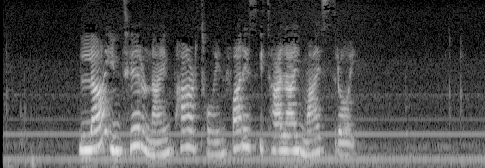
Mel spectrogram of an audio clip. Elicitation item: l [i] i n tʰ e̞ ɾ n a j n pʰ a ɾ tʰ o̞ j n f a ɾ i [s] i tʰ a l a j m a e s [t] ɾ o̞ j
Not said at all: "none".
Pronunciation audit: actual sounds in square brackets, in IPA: a, s, t

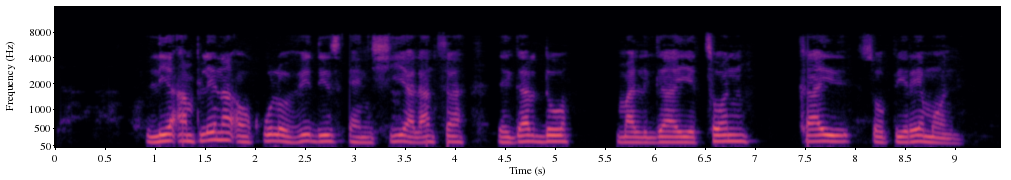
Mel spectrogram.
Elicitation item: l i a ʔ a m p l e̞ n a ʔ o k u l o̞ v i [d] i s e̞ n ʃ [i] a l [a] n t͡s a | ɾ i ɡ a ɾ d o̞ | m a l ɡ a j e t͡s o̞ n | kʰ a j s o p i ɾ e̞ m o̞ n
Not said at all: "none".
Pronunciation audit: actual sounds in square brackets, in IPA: d, i, a

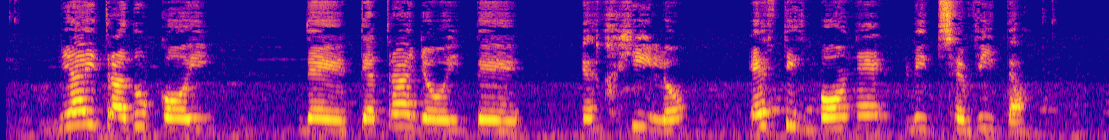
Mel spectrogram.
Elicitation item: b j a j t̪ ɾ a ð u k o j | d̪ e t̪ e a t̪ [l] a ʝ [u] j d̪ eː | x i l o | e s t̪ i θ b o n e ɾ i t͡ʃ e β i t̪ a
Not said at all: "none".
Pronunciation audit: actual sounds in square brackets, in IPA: ɾ, o

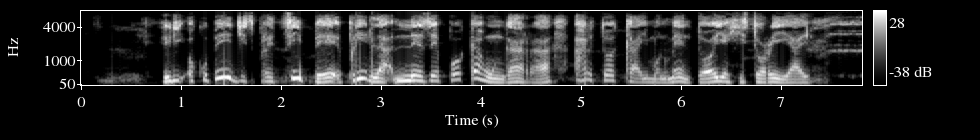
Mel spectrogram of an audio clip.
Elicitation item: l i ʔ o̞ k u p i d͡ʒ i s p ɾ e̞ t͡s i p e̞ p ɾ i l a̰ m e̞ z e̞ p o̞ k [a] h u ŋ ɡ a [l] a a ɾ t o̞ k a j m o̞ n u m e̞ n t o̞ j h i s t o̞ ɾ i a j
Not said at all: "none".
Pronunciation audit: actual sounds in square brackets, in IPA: a, ɾ

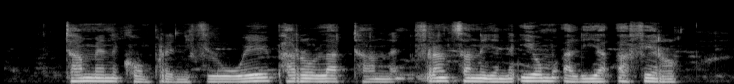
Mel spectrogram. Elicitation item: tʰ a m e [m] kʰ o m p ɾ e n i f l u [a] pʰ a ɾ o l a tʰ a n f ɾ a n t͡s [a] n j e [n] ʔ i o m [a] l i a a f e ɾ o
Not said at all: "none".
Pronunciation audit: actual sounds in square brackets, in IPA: n, e, a, n, a

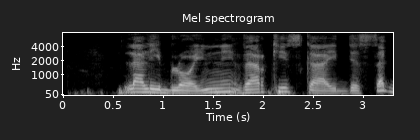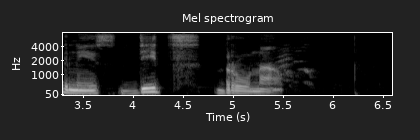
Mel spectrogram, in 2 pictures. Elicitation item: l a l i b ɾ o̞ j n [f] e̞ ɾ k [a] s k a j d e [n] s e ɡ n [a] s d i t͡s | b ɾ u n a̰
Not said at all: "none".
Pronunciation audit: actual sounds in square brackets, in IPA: v, i, none, i

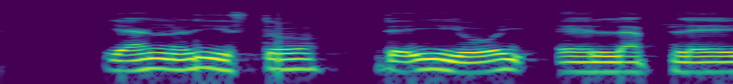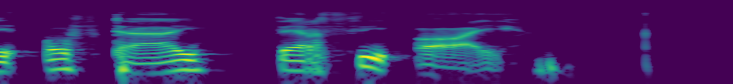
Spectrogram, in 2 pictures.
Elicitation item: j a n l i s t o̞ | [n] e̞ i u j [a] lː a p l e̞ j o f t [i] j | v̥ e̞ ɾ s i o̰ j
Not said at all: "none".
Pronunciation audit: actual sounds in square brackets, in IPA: d, e, a

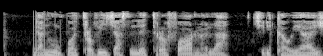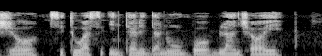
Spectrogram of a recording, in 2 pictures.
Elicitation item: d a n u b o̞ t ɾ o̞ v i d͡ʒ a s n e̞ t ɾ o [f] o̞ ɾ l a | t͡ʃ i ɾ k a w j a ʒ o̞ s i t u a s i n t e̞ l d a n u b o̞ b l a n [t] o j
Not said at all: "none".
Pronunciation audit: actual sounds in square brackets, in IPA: f, t͡ʃ

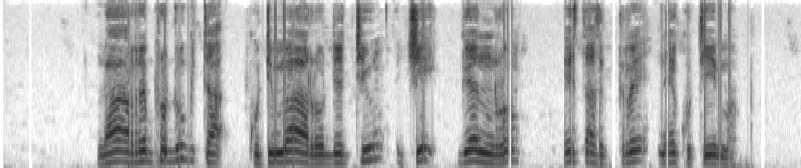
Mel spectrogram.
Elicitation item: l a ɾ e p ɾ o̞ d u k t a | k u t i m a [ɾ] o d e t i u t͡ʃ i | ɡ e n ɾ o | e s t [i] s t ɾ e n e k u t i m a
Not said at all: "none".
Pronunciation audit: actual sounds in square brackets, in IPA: ɾ, a

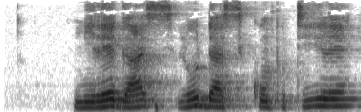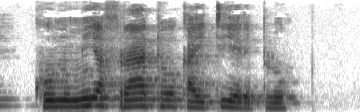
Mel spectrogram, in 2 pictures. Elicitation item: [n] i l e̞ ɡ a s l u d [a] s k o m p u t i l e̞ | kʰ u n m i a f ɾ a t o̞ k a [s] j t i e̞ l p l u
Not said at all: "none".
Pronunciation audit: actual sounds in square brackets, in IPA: m, a, none

